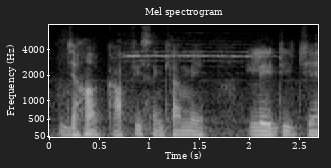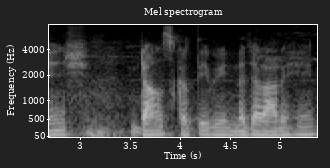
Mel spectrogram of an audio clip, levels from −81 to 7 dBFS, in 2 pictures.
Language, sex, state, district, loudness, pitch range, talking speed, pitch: Hindi, male, Bihar, Araria, -24 LUFS, 90-100 Hz, 145 wpm, 95 Hz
